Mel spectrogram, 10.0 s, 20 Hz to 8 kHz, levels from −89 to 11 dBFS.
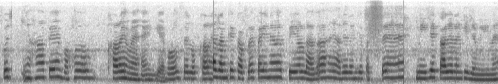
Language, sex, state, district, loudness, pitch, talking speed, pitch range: Hindi, male, Bihar, Gopalganj, -18 LUFS, 230 Hz, 180 wpm, 215-250 Hz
